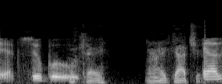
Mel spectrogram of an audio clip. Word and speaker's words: Subud: food series Ubud is how they say it subbu okay I got you that if they never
